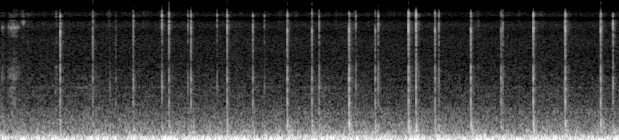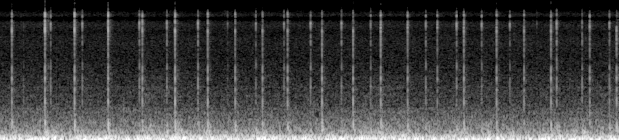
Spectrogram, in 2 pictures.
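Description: Fingertips and short nails tap rapidly on a thin, flat, rigid, clear acrylic planner stencil with cut-out shapes and a ruler edge, held up in both hands. Quick, sharp clicks follow one another steadily over a low, constant hum.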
